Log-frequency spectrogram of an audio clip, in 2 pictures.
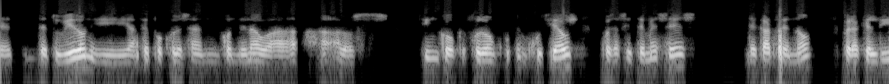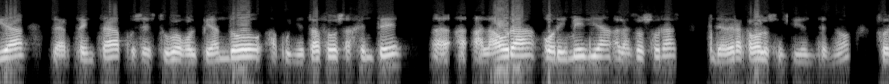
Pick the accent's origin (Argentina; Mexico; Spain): Spain; Basque Country; El que somos unos vascos en Madrid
